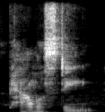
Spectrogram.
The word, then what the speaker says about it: Palestine: And yes, the locals pronounce it Palestine. The cleanup is ongoing, and it's expected to cost $400 million.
